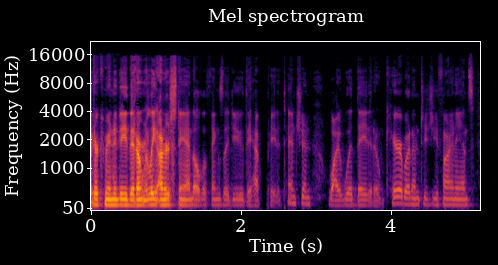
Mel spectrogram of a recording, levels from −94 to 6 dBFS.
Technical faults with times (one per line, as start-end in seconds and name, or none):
2.23-2.35 burst of packet loss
